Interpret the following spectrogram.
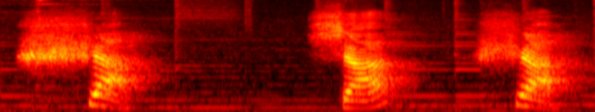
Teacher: Para hacer una analogía, en la palabra Krishna, el punto de articulación es justo palatal. La lengua está como apuntando arriba y ahí se produce la fricción del aire.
